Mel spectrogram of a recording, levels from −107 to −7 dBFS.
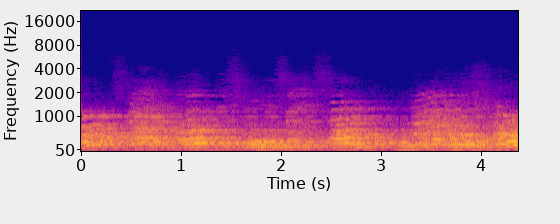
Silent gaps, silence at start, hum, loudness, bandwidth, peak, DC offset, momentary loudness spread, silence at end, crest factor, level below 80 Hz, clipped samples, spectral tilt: none; 0 s; none; -32 LUFS; 2.9 kHz; -14 dBFS; under 0.1%; 6 LU; 0 s; 18 dB; -52 dBFS; under 0.1%; -12.5 dB/octave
